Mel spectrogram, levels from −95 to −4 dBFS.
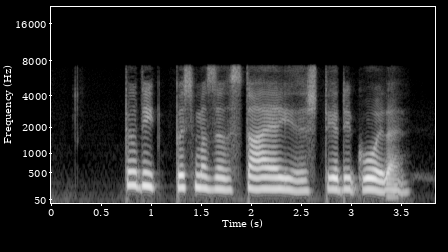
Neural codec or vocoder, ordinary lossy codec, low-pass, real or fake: codec, 16 kHz, 0.5 kbps, FunCodec, trained on Chinese and English, 25 frames a second; none; 7.2 kHz; fake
